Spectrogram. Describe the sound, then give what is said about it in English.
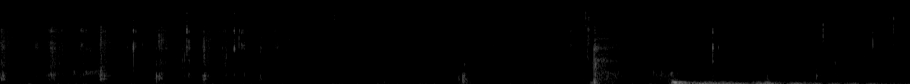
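Crisp crunching of potato chips in a rapid burst of bites, a quieter lull, then another loud crunch followed by muffled, low chewing sounds. “Sorry, have a few more chips.”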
